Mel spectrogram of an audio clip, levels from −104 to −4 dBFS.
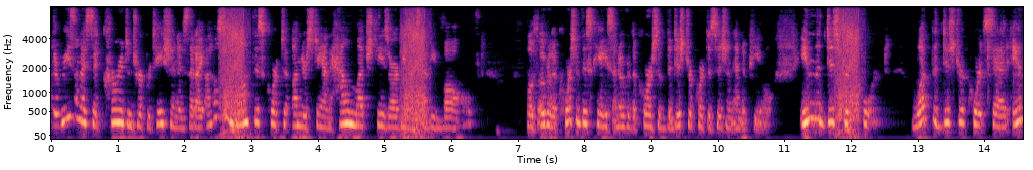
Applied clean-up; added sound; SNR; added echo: classical method WPE with log-MMSE.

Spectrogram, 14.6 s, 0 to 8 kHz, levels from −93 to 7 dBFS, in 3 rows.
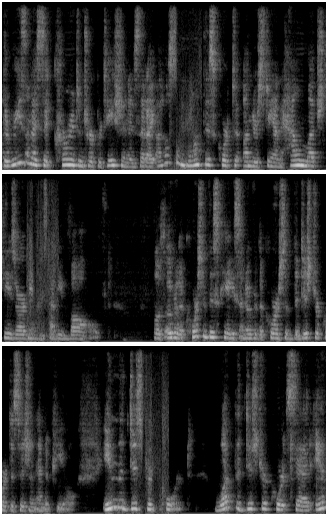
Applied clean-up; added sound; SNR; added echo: neural separator model SepFormer DNS4.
